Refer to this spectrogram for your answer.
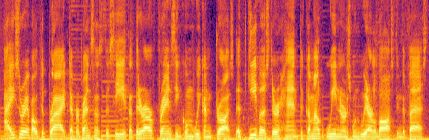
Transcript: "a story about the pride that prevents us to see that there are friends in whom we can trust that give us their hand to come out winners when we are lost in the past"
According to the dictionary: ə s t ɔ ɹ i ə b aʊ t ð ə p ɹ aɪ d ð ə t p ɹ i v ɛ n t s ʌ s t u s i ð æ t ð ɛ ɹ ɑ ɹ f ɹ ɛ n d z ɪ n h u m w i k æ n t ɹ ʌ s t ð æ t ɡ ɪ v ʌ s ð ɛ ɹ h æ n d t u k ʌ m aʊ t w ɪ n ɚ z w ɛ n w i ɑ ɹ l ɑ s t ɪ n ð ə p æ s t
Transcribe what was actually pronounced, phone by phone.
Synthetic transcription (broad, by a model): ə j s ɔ ɹ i ə b aʊ t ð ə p ɹ aɪ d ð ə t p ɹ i p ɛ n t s ʌ s t u s i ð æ t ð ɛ ɹ ɑ ɹ f ɹ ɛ n d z ɪ n h u m w i k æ n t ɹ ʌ s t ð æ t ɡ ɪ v ʌ s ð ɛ ɹ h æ n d t u k ʌ m aʊ t w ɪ n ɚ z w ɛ n w i ɑ ɹ l ɑ s t ɪ n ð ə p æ s t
